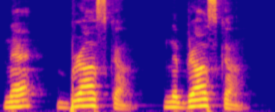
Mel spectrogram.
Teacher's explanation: Stress on the middle syllable, on brass sound,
